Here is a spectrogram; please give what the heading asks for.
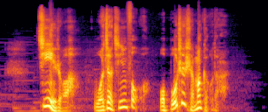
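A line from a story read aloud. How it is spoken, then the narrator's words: Loud. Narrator (Chinese): 他大声的说道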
